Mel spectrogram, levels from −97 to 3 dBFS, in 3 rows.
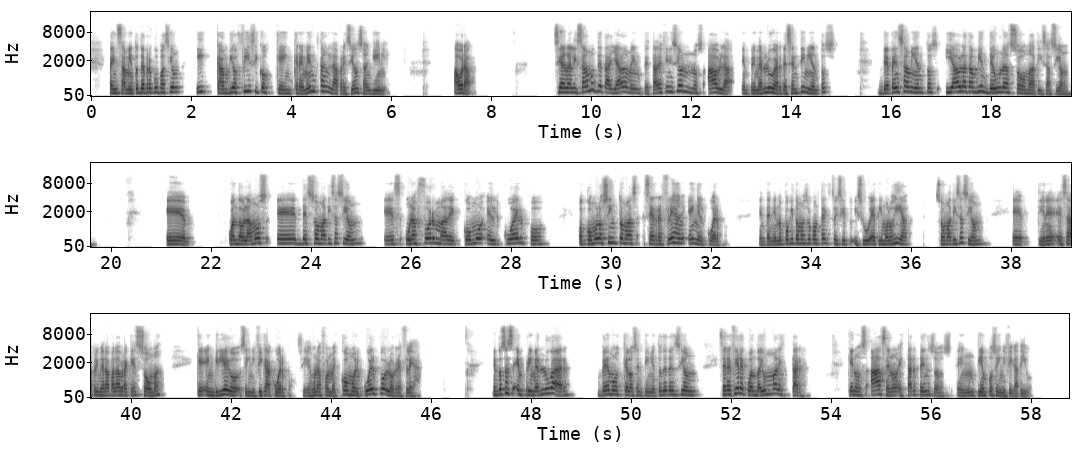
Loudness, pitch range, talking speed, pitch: -26 LUFS, 160-205 Hz, 115 wpm, 180 Hz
